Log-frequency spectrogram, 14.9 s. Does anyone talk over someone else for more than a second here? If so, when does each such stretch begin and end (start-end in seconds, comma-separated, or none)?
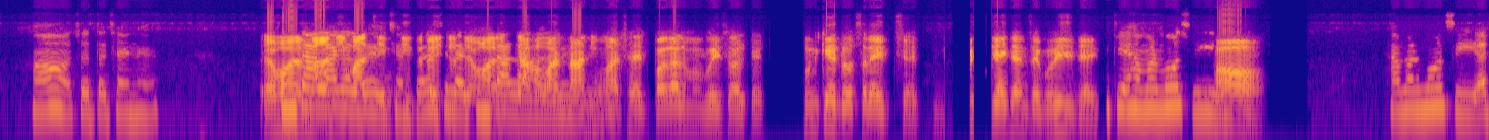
3.6-6.3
